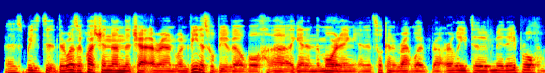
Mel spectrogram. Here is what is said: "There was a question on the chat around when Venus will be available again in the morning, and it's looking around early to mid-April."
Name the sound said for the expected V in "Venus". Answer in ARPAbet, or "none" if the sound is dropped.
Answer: V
